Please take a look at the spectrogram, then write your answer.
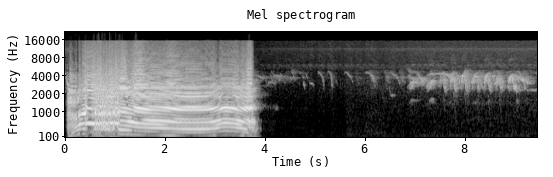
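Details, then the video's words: Cow recorded in a village area, giving one loud, long harmonic moo lasting about four seconds, steady then fading, followed by silence and then faint high chirping of small birds. "Cow Sound Effects Mooing Mooing"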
